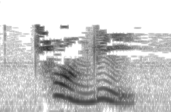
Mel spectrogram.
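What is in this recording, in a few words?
"创立", Mandarin Chinese; hsk; chinese flashcards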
